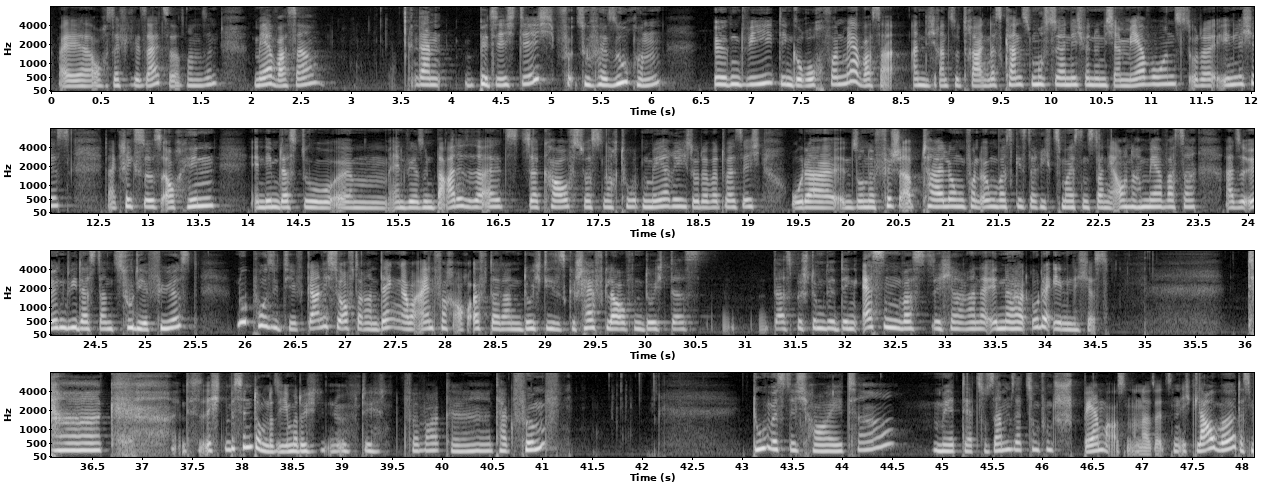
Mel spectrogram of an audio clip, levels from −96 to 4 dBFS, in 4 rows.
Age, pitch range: 20-39, 220-255 Hz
